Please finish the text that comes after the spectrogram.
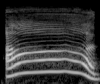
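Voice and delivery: usual speaking voice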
